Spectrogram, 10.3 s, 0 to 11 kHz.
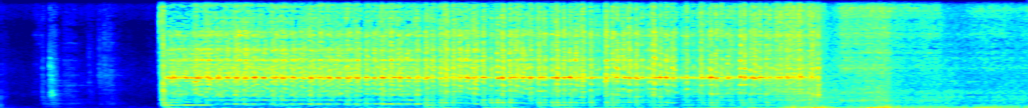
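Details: Ford Fairlane with a new Holley 500 CFM carburetor and manual choke, after adjusting throttle linkage that held it at 3,000 rpm: starts and settles into a smooth fast idle of about 1300 rpm with a few blips while warming; normal idle.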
